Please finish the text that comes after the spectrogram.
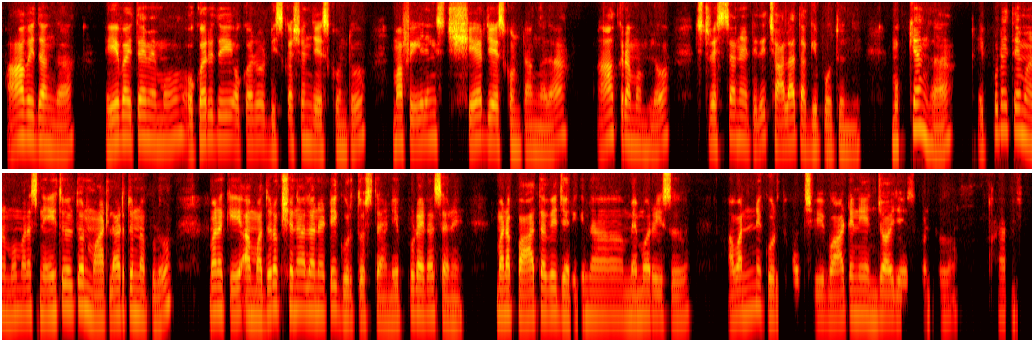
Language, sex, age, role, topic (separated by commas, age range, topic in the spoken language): Telugu, male, 20-24, guest, ఒత్తిడిని తగ్గించుకోవడానికి మీరు రోజూ చేసే అప్రమత్తత సాధన ఏమిటి?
